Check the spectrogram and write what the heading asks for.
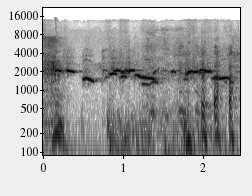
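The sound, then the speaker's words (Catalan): A person whistles an imitation of a great tit's trisyllabic song, a bright, high warbling line that dips and rises in short repeated phrases, with faint rustling and low background noise beneath. “Uh, la mallarenga carbonera eh, és fàcil. Ah fa un cant trisilàbic.”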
